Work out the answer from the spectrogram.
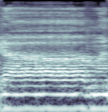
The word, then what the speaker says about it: राम: Shri राम जय राम जय जय राम। Shri राम जय राम जय जय राम। Shri राम जय राम जय जय राम। Shri राम जय राम जय जय राम। Shri राम जय राम जय जय राम।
